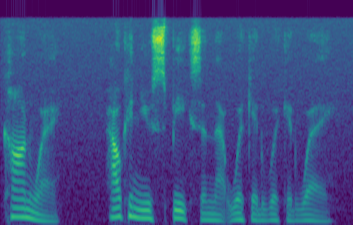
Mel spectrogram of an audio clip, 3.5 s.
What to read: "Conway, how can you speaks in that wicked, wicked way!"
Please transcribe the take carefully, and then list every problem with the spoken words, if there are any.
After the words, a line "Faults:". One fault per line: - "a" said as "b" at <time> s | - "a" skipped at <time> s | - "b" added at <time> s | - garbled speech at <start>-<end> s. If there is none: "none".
"Conway, how can you speaks in that wicked, wicked way!"
Faults:
none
